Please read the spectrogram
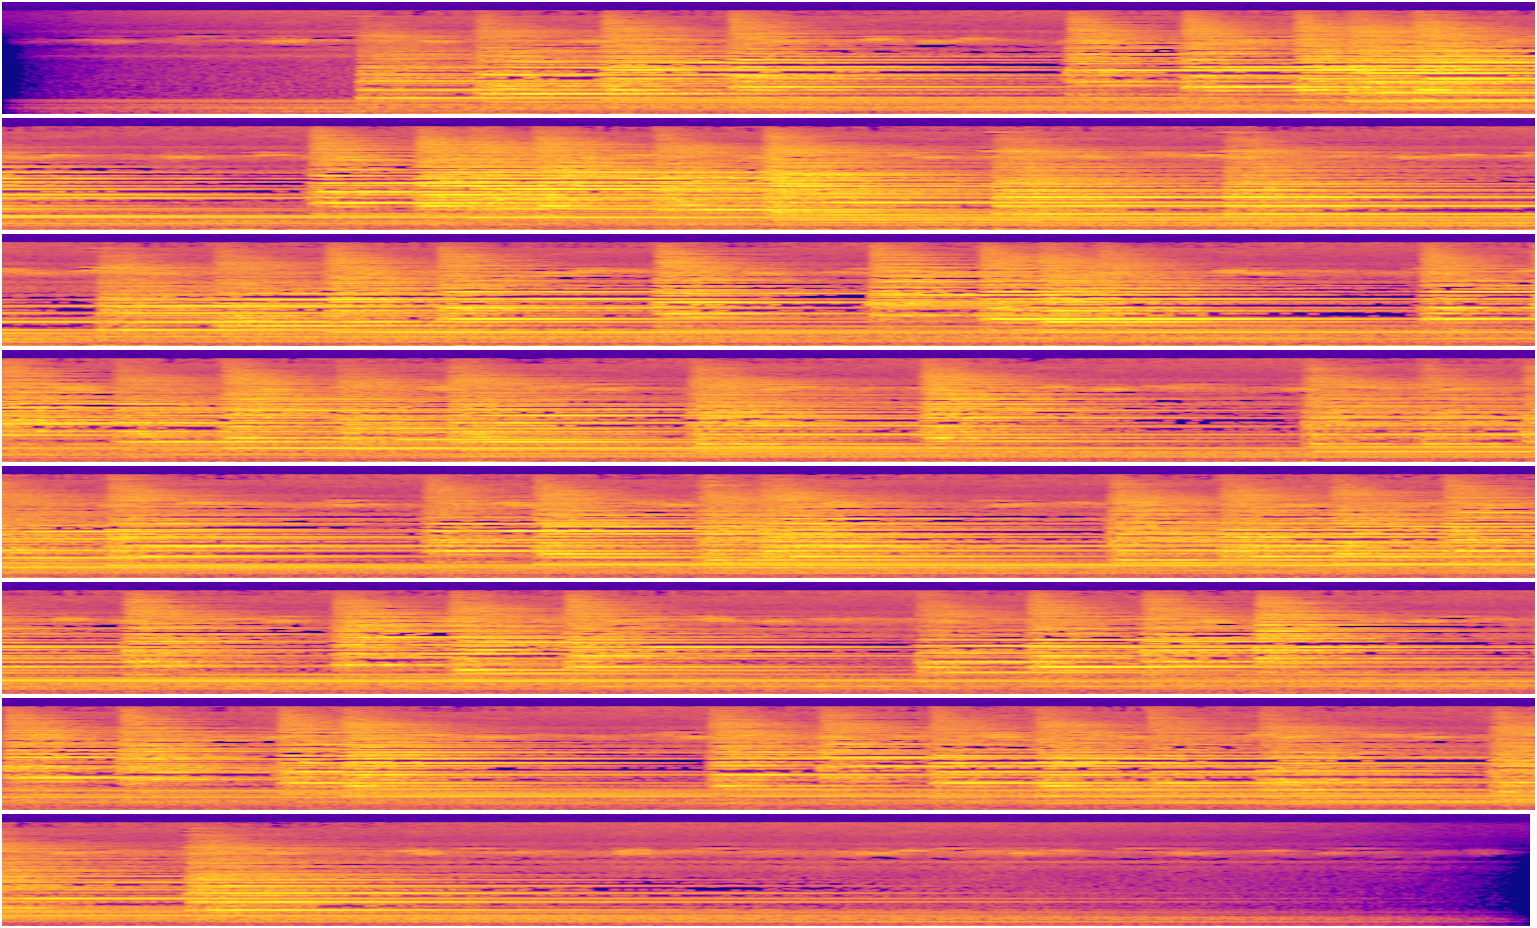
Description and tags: bells jerusalem
Evening recording with ambient crickets and other background noises.
ambient, bells, carillon, church, field-recording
